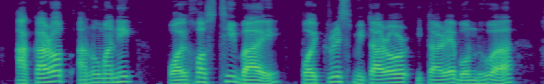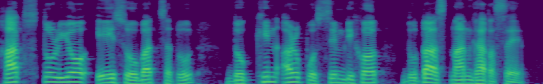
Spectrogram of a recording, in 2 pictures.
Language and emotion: Assamese, neutral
